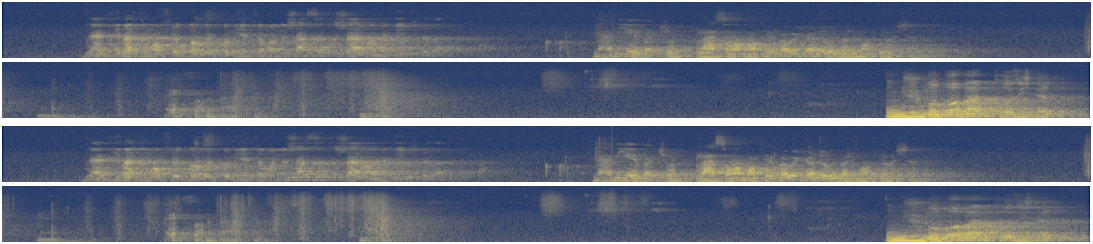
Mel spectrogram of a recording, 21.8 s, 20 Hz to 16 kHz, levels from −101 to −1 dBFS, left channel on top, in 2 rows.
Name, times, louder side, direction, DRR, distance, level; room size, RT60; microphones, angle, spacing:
voice 1, 0.8-4.4, equal, 5° left, -3 dB, 1.4 m, -33 dB
voice 2, 5.9-9.3 10.8-10.9 11.2-11.4 12.3-14.8 16.3-16.5 16.9-17.0, right 2 dB, 80° right, 5 dB, 0.9 m, -31 dB
voice 3, 19.7-21.3, equal, 55° left, 2 dB, 1.2 m, -19 dB
16.5 x 7.8 x 3.0 m, 2.3 s
head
